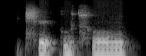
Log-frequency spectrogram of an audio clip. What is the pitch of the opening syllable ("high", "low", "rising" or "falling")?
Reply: low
